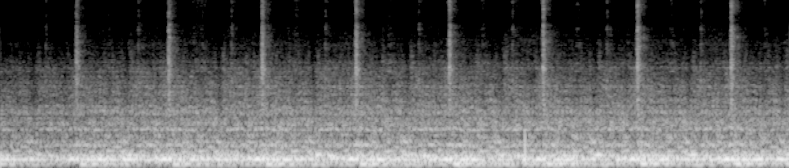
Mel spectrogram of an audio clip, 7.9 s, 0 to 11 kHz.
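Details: 1975-or-later Case 2470 tractor diesel, sat about 15 years, previously seized at a tight spot: deep labouring churn with a regular tick about once a second, turning over slowly on the starter without firing, no oil pressure yet.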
